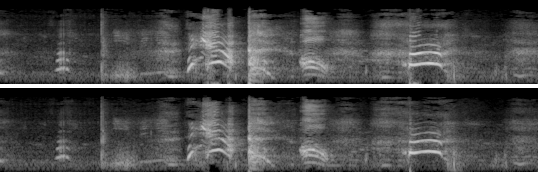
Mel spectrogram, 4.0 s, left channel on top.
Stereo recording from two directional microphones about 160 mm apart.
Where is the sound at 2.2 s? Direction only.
45° right (ahead or behind).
